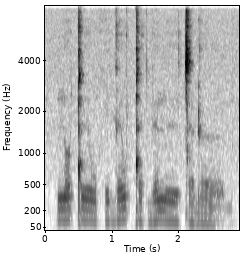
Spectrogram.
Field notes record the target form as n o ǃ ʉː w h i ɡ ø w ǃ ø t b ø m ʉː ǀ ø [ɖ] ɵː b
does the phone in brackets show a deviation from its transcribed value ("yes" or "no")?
no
